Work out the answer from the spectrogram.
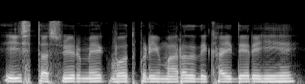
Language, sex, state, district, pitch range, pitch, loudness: Hindi, male, Jharkhand, Ranchi, 130-140 Hz, 135 Hz, -10 LUFS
